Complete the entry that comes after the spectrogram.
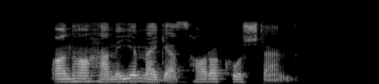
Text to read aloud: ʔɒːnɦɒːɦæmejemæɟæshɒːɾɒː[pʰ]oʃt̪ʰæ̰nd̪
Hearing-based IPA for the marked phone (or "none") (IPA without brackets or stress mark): kʰ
